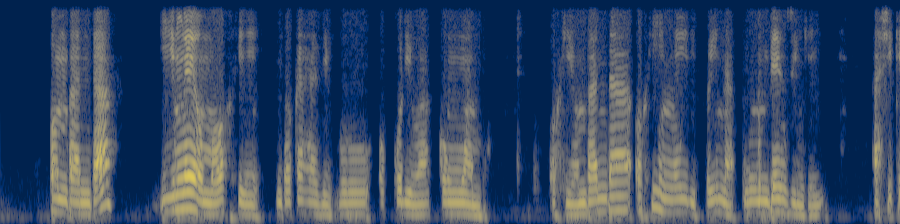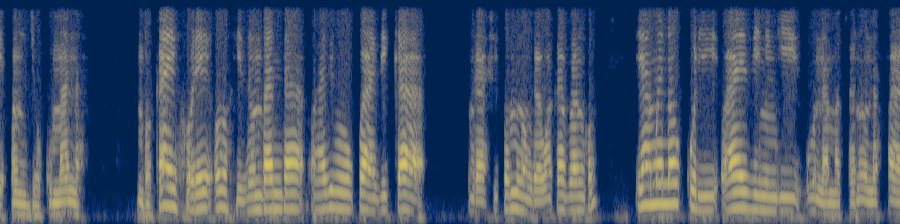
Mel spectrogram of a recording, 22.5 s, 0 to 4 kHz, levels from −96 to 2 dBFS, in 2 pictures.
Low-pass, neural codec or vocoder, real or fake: 3.6 kHz; none; real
